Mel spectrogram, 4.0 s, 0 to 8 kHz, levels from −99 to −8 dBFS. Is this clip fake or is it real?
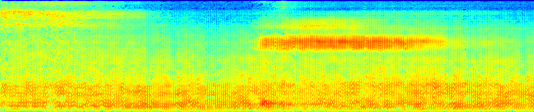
fake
